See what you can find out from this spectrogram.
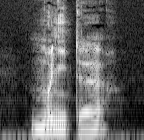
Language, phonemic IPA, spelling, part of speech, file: French, /mɔ.ni.tœʁ/, moniteur, noun, Fr-moniteur.ogg
- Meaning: 1. monitor (someone who watches over something) 2. monitor (instructor, teacher, supervisor) 3. monitor (computer screen)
